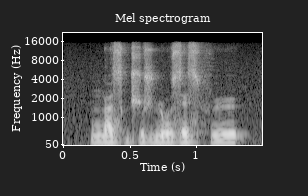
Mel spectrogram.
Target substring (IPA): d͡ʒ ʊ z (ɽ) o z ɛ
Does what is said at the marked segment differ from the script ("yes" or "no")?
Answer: yes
